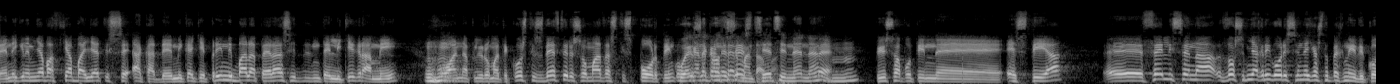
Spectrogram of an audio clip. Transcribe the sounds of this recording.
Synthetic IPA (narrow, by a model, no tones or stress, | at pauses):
eneʝinemɲɐvɐθçɐbɐʎɐt̪isɐkɐd̪e̞mikɐce̞pɾinibɐlɐpe̞ɾɐsit̪ind̪e̞liciɣɾɐmi | oɐnɐpliɾo̞mɐt̪iko̞st̪izðe̞ft̪e̞ɾiso̞mɐðɐst̪ispo̞ɾt̪iŋɡoiokɐekɐneeɐɐeinenenepisoɐpo̞t̪in | est̪iɐ | θe̞lise̞nɐðo̞simɲɐɣɾiɣo̞ɾisine̞çiɐst̪o̞pe̞xniðiko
